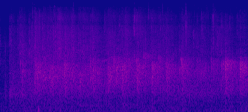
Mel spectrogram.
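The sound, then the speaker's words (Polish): Sustained audience applause at a song festival laureates' concert, a dense steady wash of many hands clapping from start to finish, no voices over it. “Oklaski!”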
